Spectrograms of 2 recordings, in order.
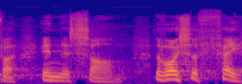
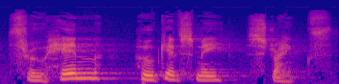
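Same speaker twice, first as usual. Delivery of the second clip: slow emphatic; much slower than usual. Real, not acted. Slow emphatic scripture answer.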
